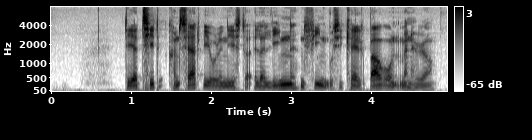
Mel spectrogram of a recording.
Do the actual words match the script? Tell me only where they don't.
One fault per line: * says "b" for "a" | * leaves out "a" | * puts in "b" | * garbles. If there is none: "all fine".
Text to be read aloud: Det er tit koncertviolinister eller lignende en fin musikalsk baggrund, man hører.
all fine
